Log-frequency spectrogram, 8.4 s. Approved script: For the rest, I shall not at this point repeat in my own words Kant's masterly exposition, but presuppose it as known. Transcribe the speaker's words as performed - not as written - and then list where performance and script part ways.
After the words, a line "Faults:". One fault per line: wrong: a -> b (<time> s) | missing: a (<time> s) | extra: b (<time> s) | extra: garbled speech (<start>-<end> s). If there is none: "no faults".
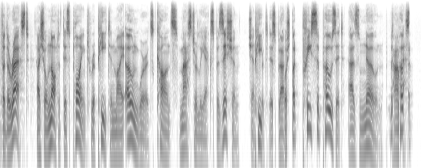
For the rest, I shall not at this point repeat in my own words Kant's masterly exposition, [garbled] but presuppose it as known. [garbled]
Faults:
extra: garbled speech (5.0-5.8 s)
extra: garbled speech (7.7-8.3 s)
